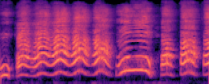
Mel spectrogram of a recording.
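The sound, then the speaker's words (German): A human voice imitates a screeching Australian bird call in loud, harsh bursts with wavering, warbling pitch, about five squawks in quick succession, unaccompanied. “Das ist nicht Vogelgesang, das ist Vogelgeschrei.”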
